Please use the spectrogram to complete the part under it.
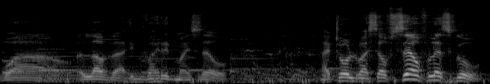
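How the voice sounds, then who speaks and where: A man's voice: mid-range voice, lively intonation, unhurried, over music. A man hosting a church service, giving welcomes and announcements in an exhortatory way, repeating words and calling for responses. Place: church with congregation.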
